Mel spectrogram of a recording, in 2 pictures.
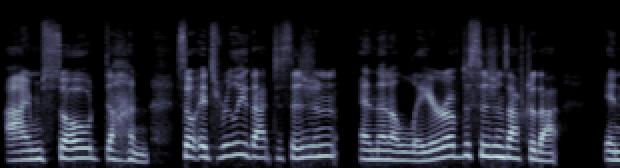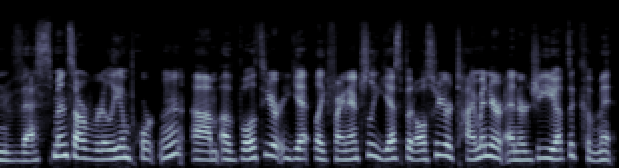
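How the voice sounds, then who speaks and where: A woman's voice: fairly low pitch, normal speed, a bit bright, clear, resonant tone, no echo, clean studio sound. A woman guest in a conversational interview, reflective and upbeat, often laughing mid-sentence.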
